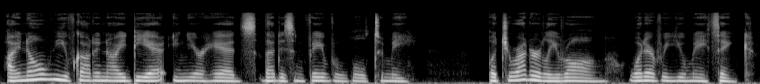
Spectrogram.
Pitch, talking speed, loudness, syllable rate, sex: 165 Hz, 175 wpm, -16 LUFS, 4.9 syllables/s, male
